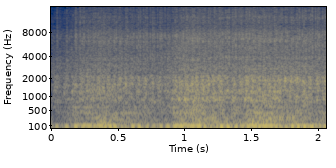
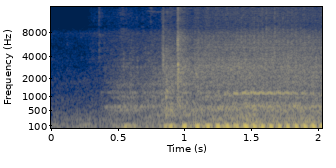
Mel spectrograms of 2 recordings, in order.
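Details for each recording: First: Yamaha NMAX V2 scooter revved lightly: fast metallic rattle rising with engine speed, reportedly louder on cold start and slightly quieter once warm; crushed camshaft bearing. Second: Yamaha NMAX V2 scooter after replacing the crushed cam bearing, gaskets and O-rings at radiator hose, thermostat and water pump: fires and settles into a quick, even idle with no tapping or earlier chirping; now quiet and healthy.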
